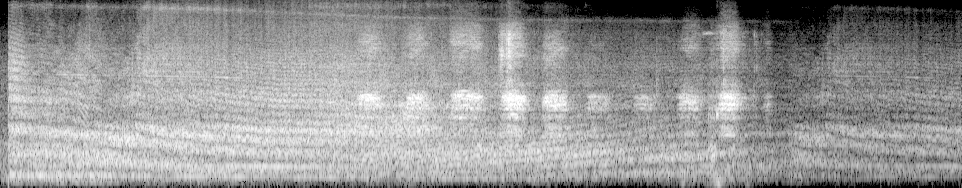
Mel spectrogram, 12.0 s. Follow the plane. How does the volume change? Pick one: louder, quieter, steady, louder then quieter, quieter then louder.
quieter.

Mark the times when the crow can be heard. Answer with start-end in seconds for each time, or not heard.
4.5-9.7.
